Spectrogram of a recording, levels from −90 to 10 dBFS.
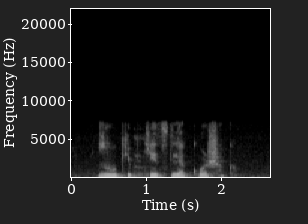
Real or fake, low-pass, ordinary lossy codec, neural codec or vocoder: fake; 7.2 kHz; none; vocoder, 22.05 kHz, 80 mel bands, HiFi-GAN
